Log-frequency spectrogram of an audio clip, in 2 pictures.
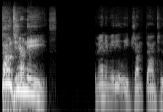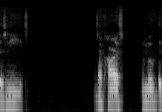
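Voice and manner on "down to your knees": much higher, much louder, slow barked command; furious command at gunpoint; snapped order. Acted. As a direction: bark the order at him. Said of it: "Zakaris snapped out".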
